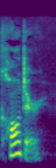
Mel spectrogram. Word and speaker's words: Cawdor: calder oh yeah but the name was changed by lord john campbell who changed the name of everything basically overnight to codder and codder is closer to the english pronunciation of calder i wondered if that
